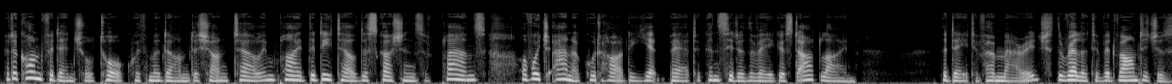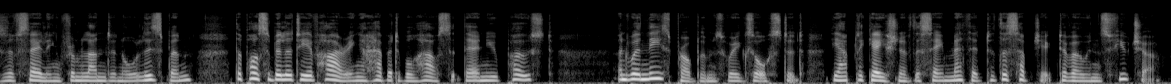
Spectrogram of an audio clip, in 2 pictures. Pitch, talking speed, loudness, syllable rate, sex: 180 Hz, 175 wpm, -19 LUFS, 5.9 syllables/s, female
